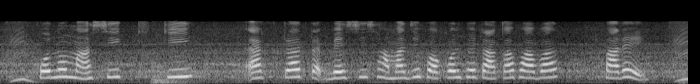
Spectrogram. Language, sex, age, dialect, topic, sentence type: Bengali, female, 18-24, Rajbangshi, banking, question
